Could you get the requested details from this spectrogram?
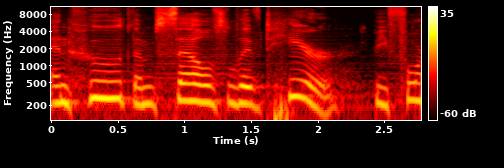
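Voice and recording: Someone reads aloud here in a natural voice.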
